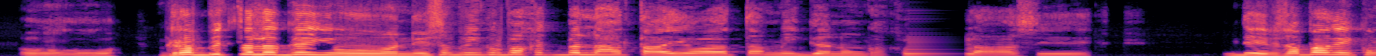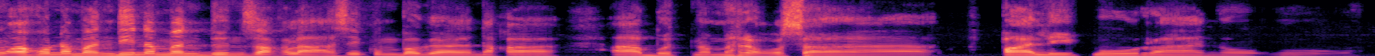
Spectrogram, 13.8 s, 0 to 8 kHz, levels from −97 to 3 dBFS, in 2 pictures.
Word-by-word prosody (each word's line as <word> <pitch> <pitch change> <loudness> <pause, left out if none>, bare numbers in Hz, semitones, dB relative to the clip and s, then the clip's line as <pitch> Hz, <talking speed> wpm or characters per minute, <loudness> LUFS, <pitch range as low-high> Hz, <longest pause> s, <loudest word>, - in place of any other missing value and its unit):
Oo. 135 +1 -8 0.2
Grabe 285 +2 +7
talaga 295 -1 +7
'yun! 220 -6 +4
Eh, 225 - 0
sabihin 255 +2 -2
ko, - - -4
"Bakit 270 -3 -1
ba 280 +3 +3
lahat 245 0 0
tayo 225 -1 +2
ata 225 +2 0
may 220 -2 -7
gano'ng 210 +1 -4
kaklase?" 190 -1 -8 0.7
Hindi, 220 +4 -1
sabagay 275 +2 +6
kung 250 -3 -4
ako 240 +2 +3
naman 190 -7 0
hindi 235 +3 0
naman 220 -4 0
do'n 170 -1 -5
sa 155 -1 0
klase 145 +3 -4
kumbaga 150 -3 -5
nakaabot 130 0 -7
naman 130 +2 -7
ako 125 - -10
sa 125 - +4 0.9
palikuran, 120 -3 -4
oo. 105 0 -22
190 Hz, 140 wpm, -22 LUFS, -, 0.9 s, Grabe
